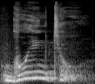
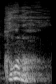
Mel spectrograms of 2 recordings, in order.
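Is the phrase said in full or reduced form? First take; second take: full; reduced. First: Both words are said fully and separately. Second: The words are shortened and blended together. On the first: "complete form" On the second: "The reduction form is gonna"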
